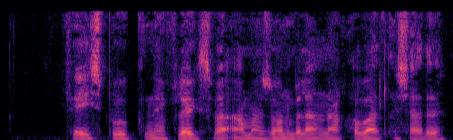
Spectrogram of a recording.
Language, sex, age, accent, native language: Uzbek, male, under 19, Farg'ona, Uzbek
